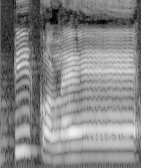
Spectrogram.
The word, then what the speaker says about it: picolé: é a sílaba tônica venda picolé olha o picolé ó lé Então essa sílaba que se estende ela é a sílaba tônica Experimente isso que aí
